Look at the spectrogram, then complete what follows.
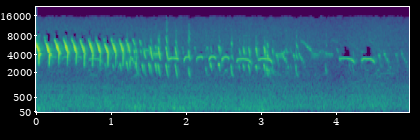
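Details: Meadow pipit (Anthus p. pratensis) at Uitkerkse Polder, Belgium, April 2019, gives a quick run of thin, high, loud notes, about ten a second, breaking into fainter twittering trills over low background hiss.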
